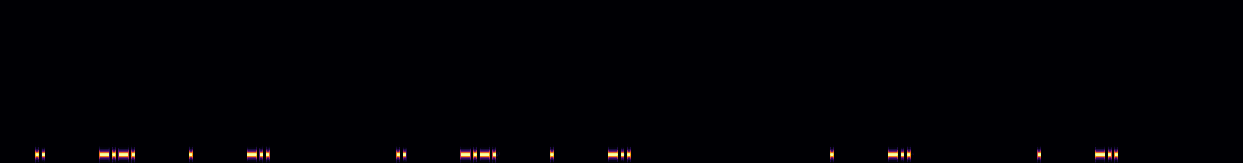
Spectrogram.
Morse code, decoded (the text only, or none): ICED ICED ED ED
